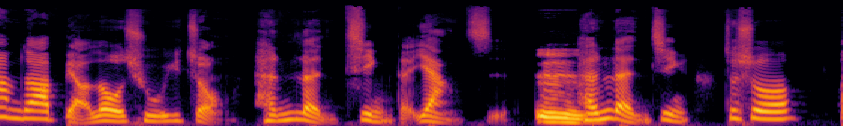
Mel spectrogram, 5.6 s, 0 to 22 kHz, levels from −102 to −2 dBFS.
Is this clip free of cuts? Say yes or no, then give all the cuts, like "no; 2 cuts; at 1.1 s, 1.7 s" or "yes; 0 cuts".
yes; 0 cuts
